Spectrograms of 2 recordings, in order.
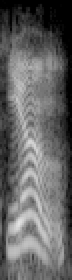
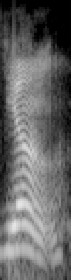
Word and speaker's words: young: Nó là young, nó là âm ơ.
